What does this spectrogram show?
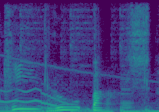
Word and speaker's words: Kiribati: This one, Evan wrote the note Kiribati is pronounced Kiribati, though he should know you as the player are.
